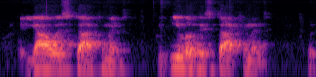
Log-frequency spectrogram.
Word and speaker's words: Yahwist: J stands for the Yahwist, which it was a German theory, so that's why J is pronounced as Y. Stands for the Yahwist source, which is typically held to be the oldest one of them.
